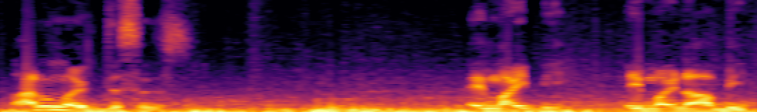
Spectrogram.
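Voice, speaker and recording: A Japanese man with a voice on the high side livestreams from his car as he drives around a city, speaking at a moderate pace. He chats colloquially and slangily, explaining things to viewers, with car and urban traffic noise clearly captured.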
